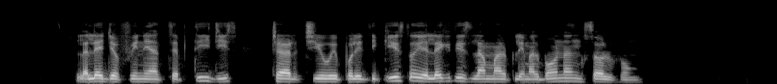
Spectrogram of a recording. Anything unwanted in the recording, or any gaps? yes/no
no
